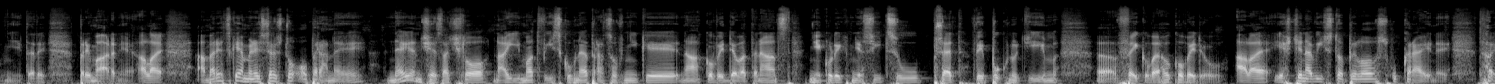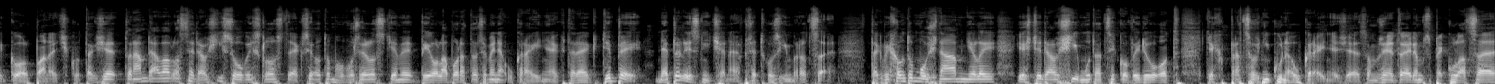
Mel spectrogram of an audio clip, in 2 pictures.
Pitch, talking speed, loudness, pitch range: 105 Hz, 150 wpm, -17 LUFS, 95-120 Hz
